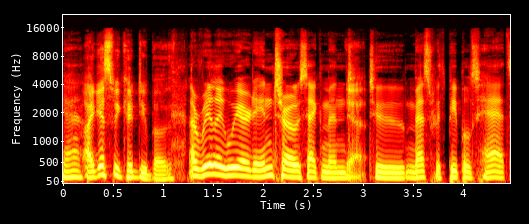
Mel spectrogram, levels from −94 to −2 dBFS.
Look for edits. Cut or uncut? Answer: cut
